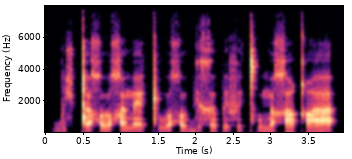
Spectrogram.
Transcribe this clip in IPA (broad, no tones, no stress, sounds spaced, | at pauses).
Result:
b ʊ ç ǃ ə χ u χ ə m ɛ ǁ u χ u bʲ ə x ə p ɪ f ɪ ǀʰ u m ə χ a qʰ a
